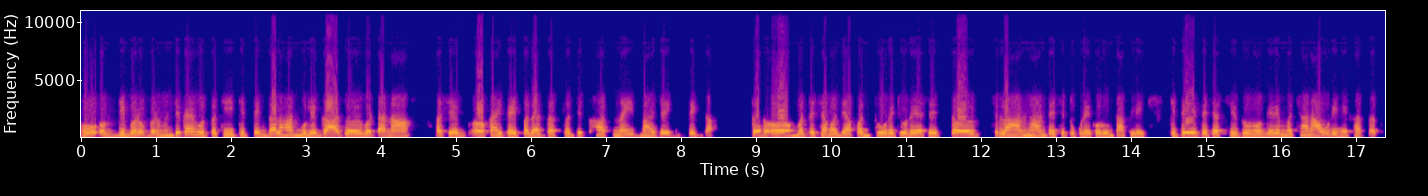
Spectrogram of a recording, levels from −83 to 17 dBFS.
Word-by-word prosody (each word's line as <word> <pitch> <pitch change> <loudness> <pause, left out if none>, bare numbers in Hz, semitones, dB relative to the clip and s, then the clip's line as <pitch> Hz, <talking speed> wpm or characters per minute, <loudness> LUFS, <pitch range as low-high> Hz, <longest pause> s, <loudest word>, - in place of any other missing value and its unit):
हो, 200 -1 +2 0.2
अगदी 200 +4 -2
बरोबर. 185 -2 +1
म्हणजे 215 +3 0
काय 265 - +3
होतं 225 -3 +1
की 230 0 0
कित्येकदा 225 +1 0
लहान 230 -1 0
मुले 220 0 +2
गाजर, 205 +2 +3
वटाणा 185 -2 0 0.5
असे 225 +3 +1
अ, 210 -1 0
काही-काही 230 -1 +2
पदार्थ 225 0 +1
असतात 215 +1 -1
जे 240 - +2 0.2
खात 230 -3 -1 0.2
नाहीत 145 -9 -2
भाज्या 175 -4 0
कित्येकदा, 185 +5 -6 0.6
तर 200 +1 +4
अ, 215 0 +5
मग 230 +1 +1
त्याच्यामध्ये 235 0 0
आपण 235 0 0
थोडे-थोडे 215 -1 +2
असे 220 +1 +1
अ, 210 -1 +3 0.4
लहान-लहान 220 -1 +1
त्याचे 215 +1 -1
तुकडे 205 -2 -1
करून 215 0 +2
टाकले, 225 -2 -2 0.4
की 235 - -2
ते 230 -1 +6
त्याच्यात 210 0 +1
शिजून 210 -1 0
वगैरे 200 0 +1
मग 210 +1 -1
छान 255 -2 -1
आवडीने 175 0 -1
खातात. 210 - -4
215 Hz, 150 wpm, -11 LUFS, 200-230 Hz, 0.6 s, ते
